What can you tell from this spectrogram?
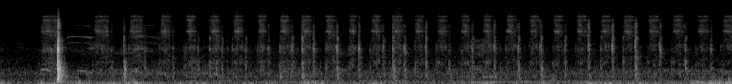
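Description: Ratchet wrench clicking in a quick, even run of about five clicks a second as a bolt at the alternator is worked. A single sharp knock about half a second in is the loudest sound.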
